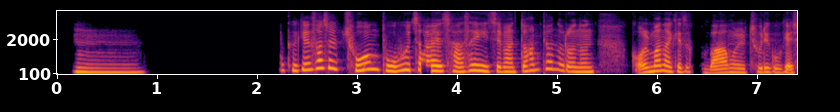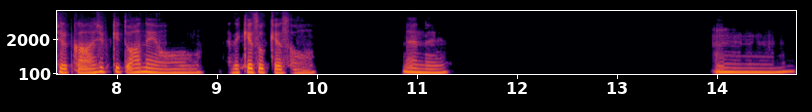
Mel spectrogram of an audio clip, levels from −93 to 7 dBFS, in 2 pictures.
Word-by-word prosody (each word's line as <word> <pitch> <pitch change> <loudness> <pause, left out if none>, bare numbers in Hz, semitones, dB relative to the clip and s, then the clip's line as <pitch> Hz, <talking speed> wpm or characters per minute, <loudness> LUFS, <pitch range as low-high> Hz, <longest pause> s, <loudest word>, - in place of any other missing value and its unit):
음. 180 -2 -1 1.4
그게 280 +3 +1
사실 365 -1 +4
좋은 300 +2 +4
보호자의 240 -1 +4
자세이지만 220 -2 +2
또 230 - +2
한편으로는 260 -9 0 0.4
그 - - -10
얼마나 230 +4 +4
계속 200 0 -3
마음을 170 +2 0
졸이고 180 0 -2
계실까 170 +1 -1
싶기도 195 -1 -5
하네요. 160 -3 -6 0.2
아니 165 0 -9
계속해서. 165 -2 -5 0.9
네네. 175 -4 -6 2.7
음. 185 +1 -7
190 Hz, 210 characters per minute, -21 LUFS, 175-235 Hz, 2.7 s, 사실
